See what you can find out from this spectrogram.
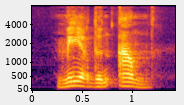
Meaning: inflection of aanmeren: 1. plural past indicative 2. plural past subjunctive
- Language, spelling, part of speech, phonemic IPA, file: Dutch, meerden aan, verb, /ˈmerdə(n) ˈan/, Nl-meerden aan.ogg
